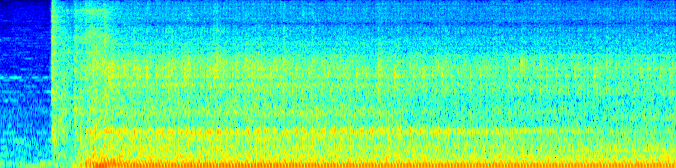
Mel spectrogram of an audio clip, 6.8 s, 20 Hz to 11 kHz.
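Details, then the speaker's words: TYM T224 tractor diesel, first start after 50-hour service at 52.9 hours with fluids refilled: quick crank, catches at once and settles to a steady, even idle with no knocks or misses; healthy start. "Sounds like she fired right up like she was supposed to, so I'm gonna call it good."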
